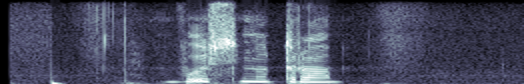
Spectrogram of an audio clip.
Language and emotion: Russian, neutral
